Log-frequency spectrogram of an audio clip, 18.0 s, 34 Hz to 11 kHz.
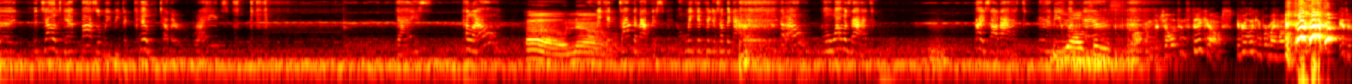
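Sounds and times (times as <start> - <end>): quiet background music: 0.0 - 18.0
animated characters speaking: 6.2 - 11.4, 13.2 - 15.5
steady low drone: 11.7 - 15.5.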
